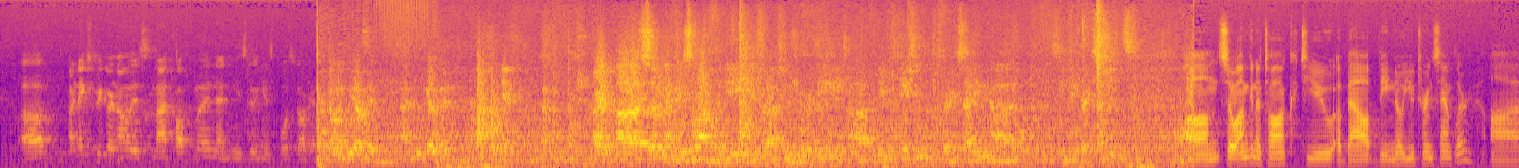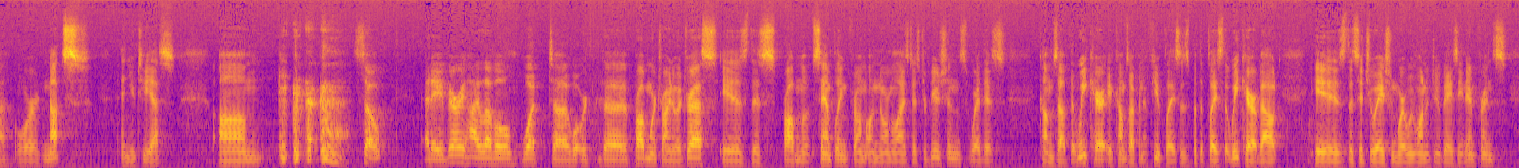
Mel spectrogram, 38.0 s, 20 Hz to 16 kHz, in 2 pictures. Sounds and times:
Speech: 0.2s - 6.6s, 7.4s - 22.3s, 23.4s - 37.9s.

